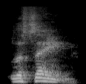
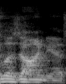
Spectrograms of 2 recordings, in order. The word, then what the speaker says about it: Lassagne: professional bass angler and how do you pronounce your last name leaine like insane just La laain leaine I wasn't even going to attempt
